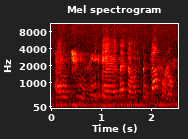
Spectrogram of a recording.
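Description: A woman chatting casually over a phone played through a loudspeaker. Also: brisk. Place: at home, on the phone. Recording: noisy speakerphone call, low rumble.

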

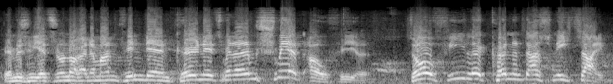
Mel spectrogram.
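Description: An actor playing a pompous, dim, self-satisfied policeman in a comic radio play, blustering and excitable. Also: high-pitched, normal speed, heavily acted. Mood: excited deduction.

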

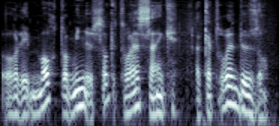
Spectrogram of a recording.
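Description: An elderly woman in her eighties answers plainly and emphatically. Her pitch moves a lot, and her tone is mellow and dark. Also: animated, a little fast, husky. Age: 80s. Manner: plain, matter-of-fact, emphatic. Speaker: interviewee.

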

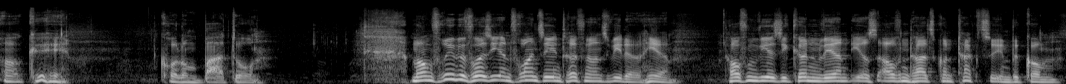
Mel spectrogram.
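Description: An actor playing a cool, condescending army major and psychiatrist in a radio drama, formal, clipped and probing in manner. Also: male voice, a little high, lively intonation, normal speed, long pauses, fairly bright tone. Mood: brisk, commanding. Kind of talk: German radio drama acting.

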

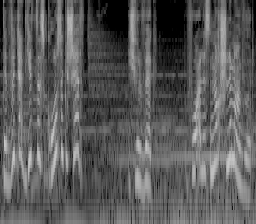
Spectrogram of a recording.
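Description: High-voiced, defiant boy. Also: big pitch swings, moderate pace, soft background music. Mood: determined, bitter. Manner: bold, outspoken, insistent. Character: defiant, determined, protective boy, a child labourer. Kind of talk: children's radio play acting.

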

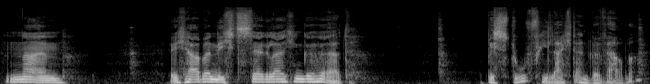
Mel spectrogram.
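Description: A canny, teasing village uncle who runs a shop for a radio play. His voice is husky and creaky, and he gossips in big, lively swings of pitch. Music plays behind him. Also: slow pace, dry recording, clean studio sound, heavily acted. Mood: teasing, encouraging. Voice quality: husky, gravelly. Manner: animated, gossipy storytelling. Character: older French village shopkeeper uncle, chatty, canny, teasing. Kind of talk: German radio drama acting.

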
